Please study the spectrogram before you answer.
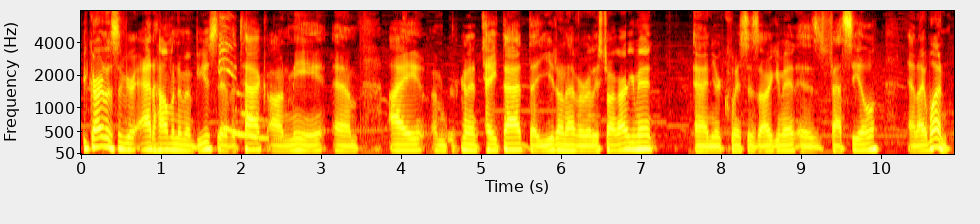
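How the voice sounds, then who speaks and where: Joking man stumbling through animated podcast banter. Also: mid-range voice, normal speed, faint music behind. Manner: animated, joking, prone to stammering false starts and repeats. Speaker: podcast co-host. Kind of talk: casual banter and debate about fantasy books.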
